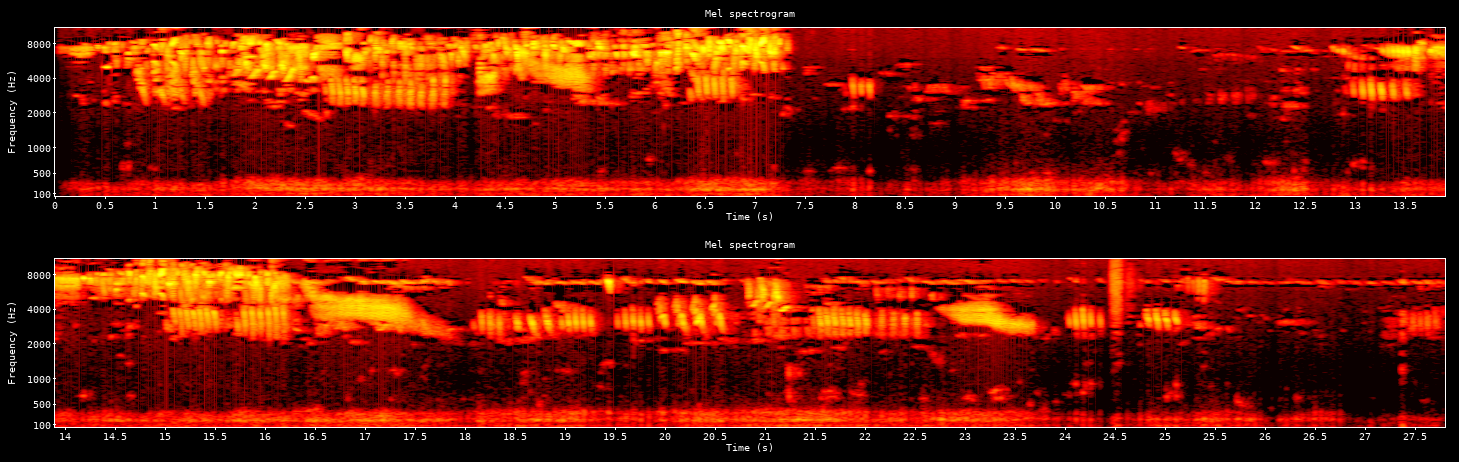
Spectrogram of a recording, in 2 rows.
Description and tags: field recording of the birds in the garden during the early evening sunset. the birds chirping is accompanied by a distant hum of a remote plane which just happened around at that same time. Brno countryside, South Moravia, Czech Republic, Central Europe.
Recorded by Huawei Prime phone, which unfortunately makes some noise filtering itself.
Record date 02.06.2019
